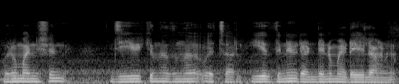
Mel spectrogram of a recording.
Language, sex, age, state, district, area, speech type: Malayalam, male, 18-30, Kerala, Thiruvananthapuram, urban, spontaneous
